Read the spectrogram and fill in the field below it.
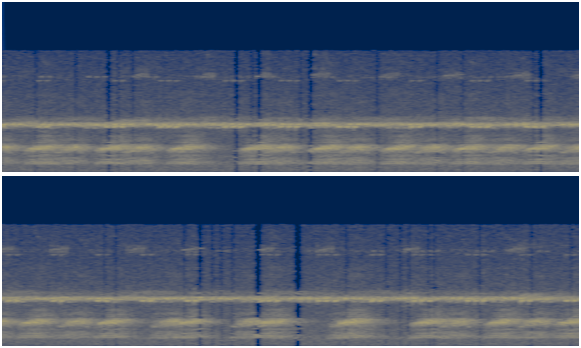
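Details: Night frog chorus in Florida by moonlight, a quick series of buzzy pulsed calls with short gaps and overlapping voices, set against a continuous shrill insect whine.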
